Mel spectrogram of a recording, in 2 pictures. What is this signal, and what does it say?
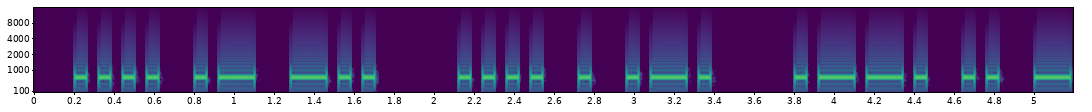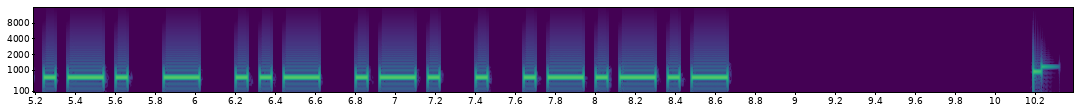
Morse code, heard as a keyed tone, about 21 wpm, 700 Hz. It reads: HAD HER PICTURE.
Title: Sentences from Top 1000 Words - Review Part 1 - 20wpm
